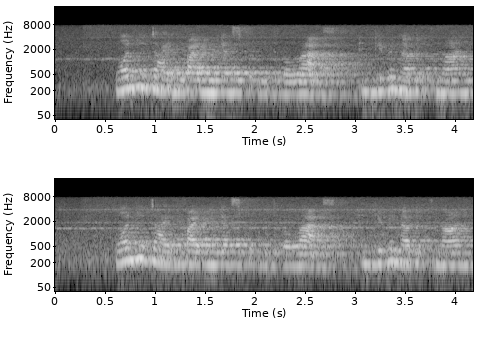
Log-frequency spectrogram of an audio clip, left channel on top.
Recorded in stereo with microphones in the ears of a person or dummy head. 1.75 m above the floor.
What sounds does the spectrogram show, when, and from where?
0.6 s a woman speaking: 75° right (ahead or behind), 3.5 m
